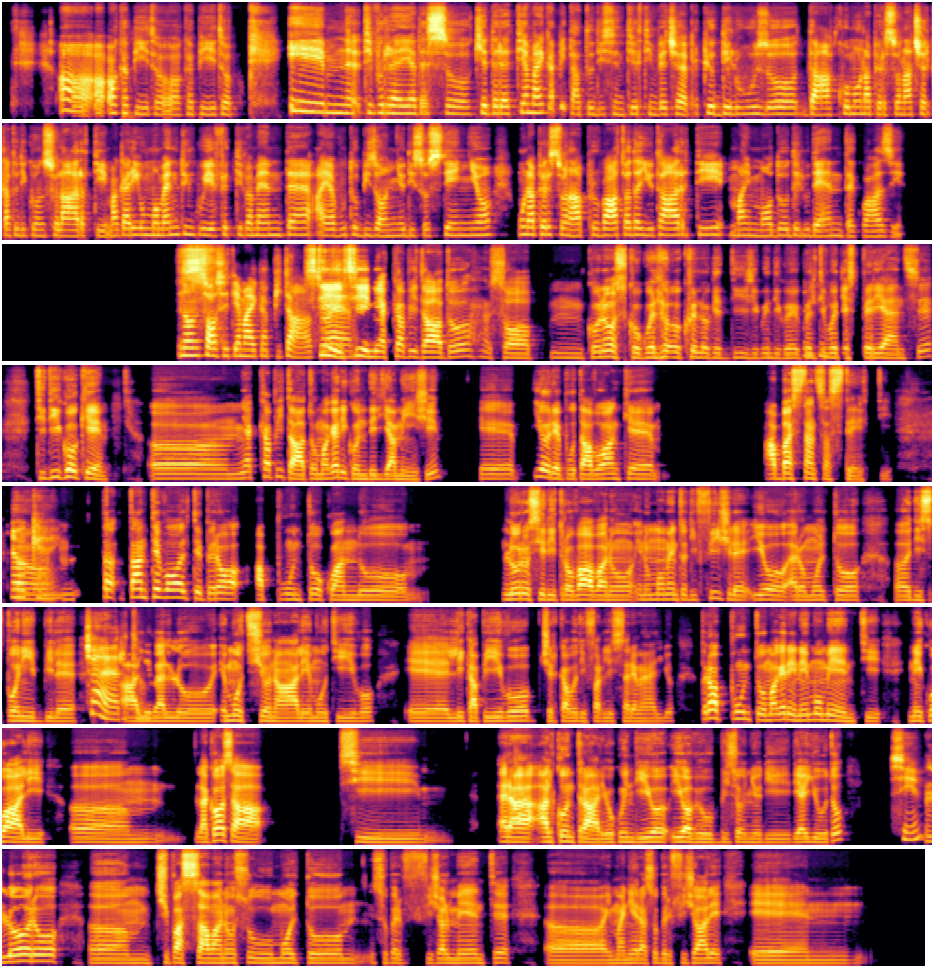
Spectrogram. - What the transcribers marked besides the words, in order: other background noise; "proprio" said as "propio"; laughing while speaking: "quello quello che dici"
- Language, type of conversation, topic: Italian, podcast, Come cerchi supporto da amici o dalla famiglia nei momenti difficili?
- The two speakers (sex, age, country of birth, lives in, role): female, 20-24, Italy, Italy, host; male, 20-24, Romania, Romania, guest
